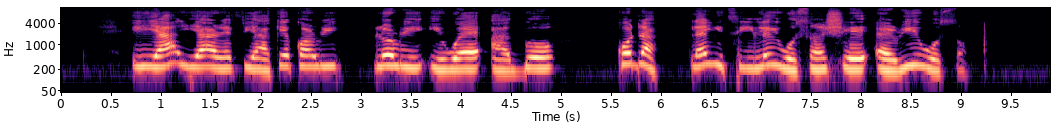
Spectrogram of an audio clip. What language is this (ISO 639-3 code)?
yor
